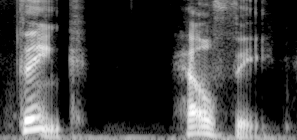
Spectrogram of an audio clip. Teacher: It's not quite an F sound or a T sound. It's that sound with your tongue just between your teeth.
